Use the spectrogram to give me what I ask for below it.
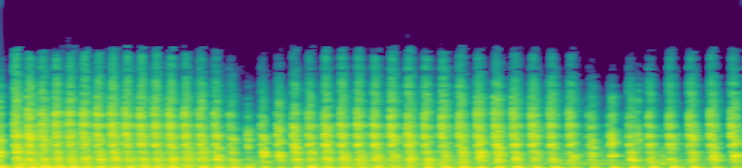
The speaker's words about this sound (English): We need to spin the wheel.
